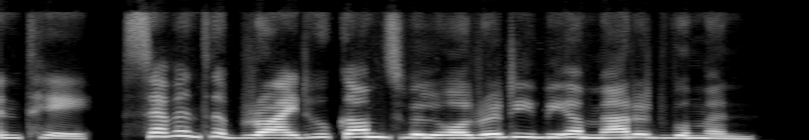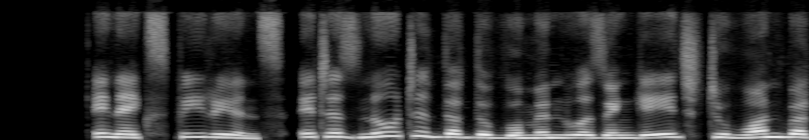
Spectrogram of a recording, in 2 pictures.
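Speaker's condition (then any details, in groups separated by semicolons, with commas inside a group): No condition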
